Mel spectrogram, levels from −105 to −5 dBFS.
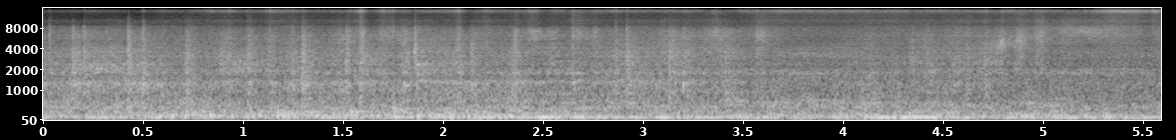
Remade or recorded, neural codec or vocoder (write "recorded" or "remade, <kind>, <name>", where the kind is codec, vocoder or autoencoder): remade, autoencoder, DAC-VAE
